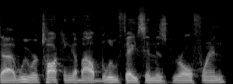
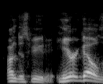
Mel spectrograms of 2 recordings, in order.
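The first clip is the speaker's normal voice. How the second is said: ordinary talk, nothing marked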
